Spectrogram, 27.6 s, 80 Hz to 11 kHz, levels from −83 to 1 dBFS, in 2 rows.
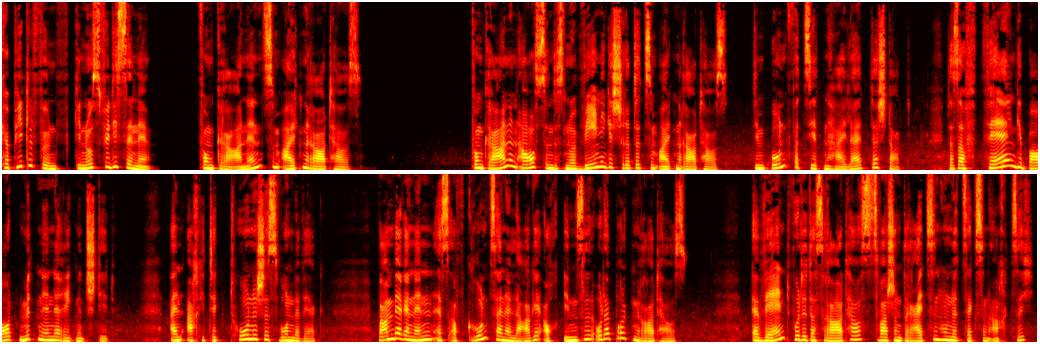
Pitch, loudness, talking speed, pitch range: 215 Hz, -19 LUFS, 125 wpm, 185-255 Hz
